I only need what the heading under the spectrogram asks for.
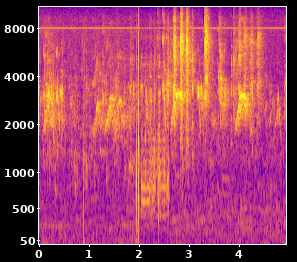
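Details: Two pet budgerigars chatter in high, scratchy twitters and short whistles, while several sharp knocks and a brief rattling sound occur early on, before the warbling grows louder.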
